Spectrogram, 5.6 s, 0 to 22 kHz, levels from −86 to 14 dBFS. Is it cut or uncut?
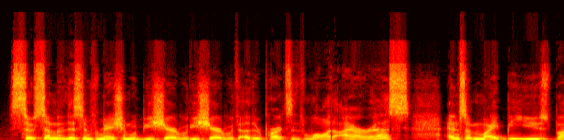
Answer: cut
